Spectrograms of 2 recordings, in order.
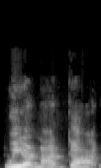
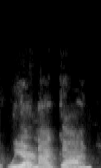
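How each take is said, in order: First: Said in the usual way. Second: "We are not God" echoed softer, sinking low; quiet repeat. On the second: Real, not acted. Host repeating his point softly to sink it in. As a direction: drop it to a hush the second time.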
